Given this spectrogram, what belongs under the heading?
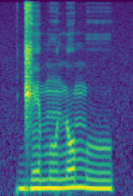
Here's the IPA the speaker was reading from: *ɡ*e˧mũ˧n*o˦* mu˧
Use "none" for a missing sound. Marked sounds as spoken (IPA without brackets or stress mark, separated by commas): d͡ʒ, o˦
